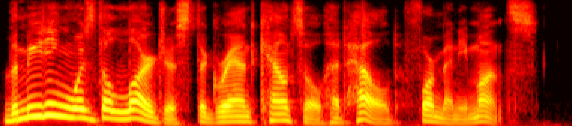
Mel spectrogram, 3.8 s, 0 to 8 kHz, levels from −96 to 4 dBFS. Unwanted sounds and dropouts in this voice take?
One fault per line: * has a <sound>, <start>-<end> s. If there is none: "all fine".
all fine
